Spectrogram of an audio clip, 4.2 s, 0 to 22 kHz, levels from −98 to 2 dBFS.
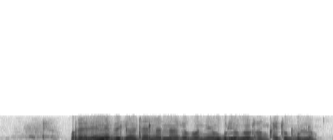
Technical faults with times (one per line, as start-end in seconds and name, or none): none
